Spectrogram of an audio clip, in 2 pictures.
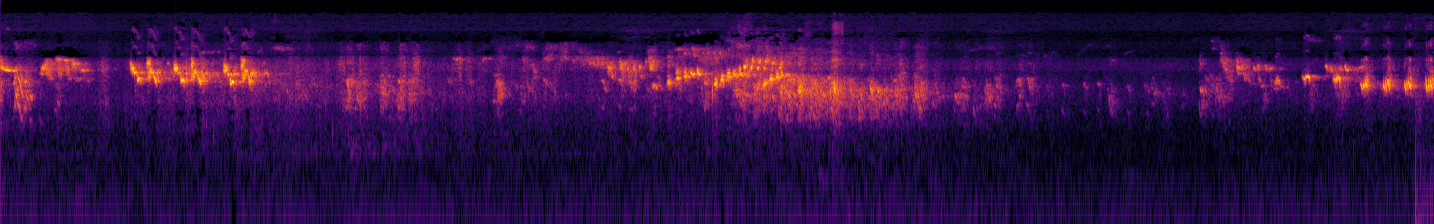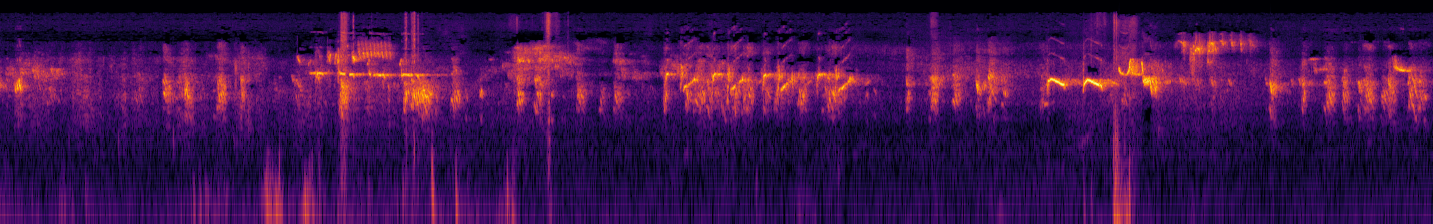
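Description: Birds chirping and calling in quick runs of short notes, with a brief lull about ten seconds in and a few sharp clicks later on.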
